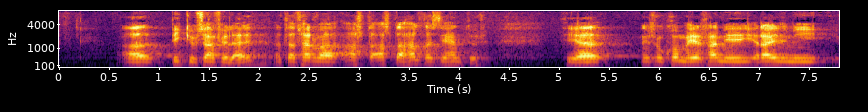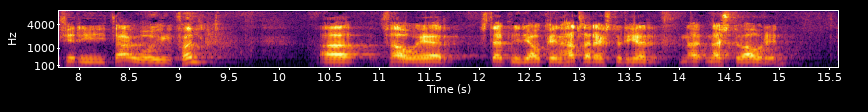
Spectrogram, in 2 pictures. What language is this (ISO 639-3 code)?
isl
